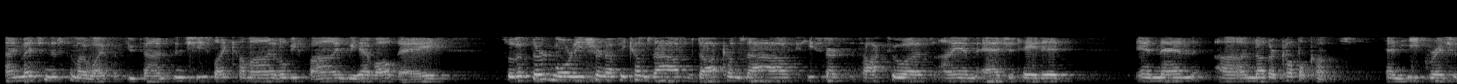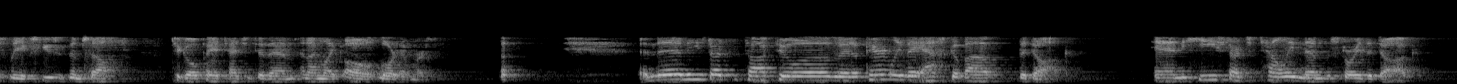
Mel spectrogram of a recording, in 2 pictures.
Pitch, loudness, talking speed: 180 Hz, -28 LUFS, 180 wpm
